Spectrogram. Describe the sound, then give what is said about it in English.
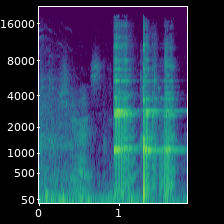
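Glasses of red wine clink together in a toast, three bright ringing taps in quick succession, fairly loud, with sustained tones after a quieter murmur of voices at the start. “Cheers, guys. Cheers.”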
